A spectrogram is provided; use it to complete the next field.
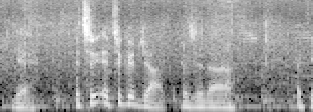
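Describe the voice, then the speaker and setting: Music plays in the background. A man speaks very fast at a fairly low pitch. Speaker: radio DJ. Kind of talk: casual on-air banter. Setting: studio. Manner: easygoing.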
